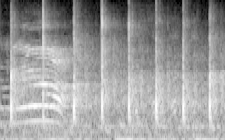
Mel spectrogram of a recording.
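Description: A few people in the audience clapping, with sharp separate claps about three or four a second, and a high whooping cheer from a voice in the first half second.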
